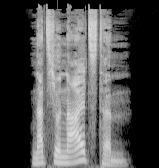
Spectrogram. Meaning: strong dative masculine/neuter singular superlative degree of national
- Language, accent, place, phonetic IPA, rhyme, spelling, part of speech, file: German, Germany, Berlin, [ˌnat͡si̯oˈnaːlstəm], -aːlstəm, nationalstem, adjective, De-nationalstem.ogg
